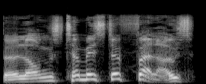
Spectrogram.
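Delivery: high, loud astonished question; amazed repeat. Acted. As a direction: echo it back in disbelief. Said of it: "he repeated".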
